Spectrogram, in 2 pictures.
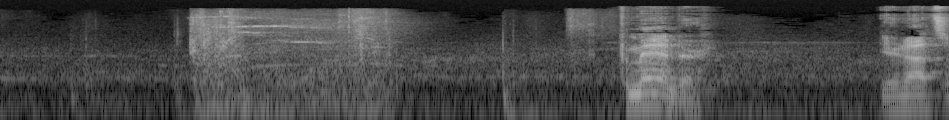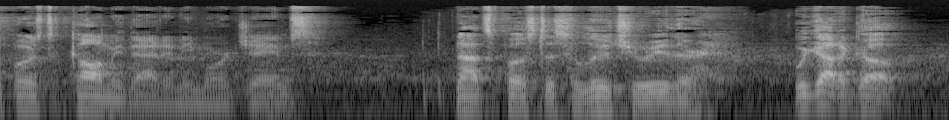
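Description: A man speaks calmly and quietly, close by.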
